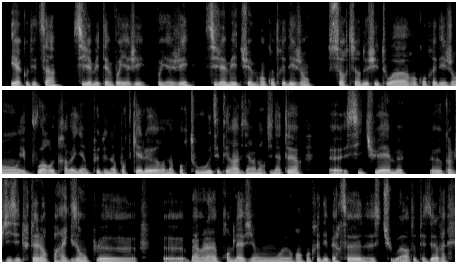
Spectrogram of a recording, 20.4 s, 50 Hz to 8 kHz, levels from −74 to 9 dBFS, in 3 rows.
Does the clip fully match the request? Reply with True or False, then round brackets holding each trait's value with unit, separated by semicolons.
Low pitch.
True (80 Hz)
